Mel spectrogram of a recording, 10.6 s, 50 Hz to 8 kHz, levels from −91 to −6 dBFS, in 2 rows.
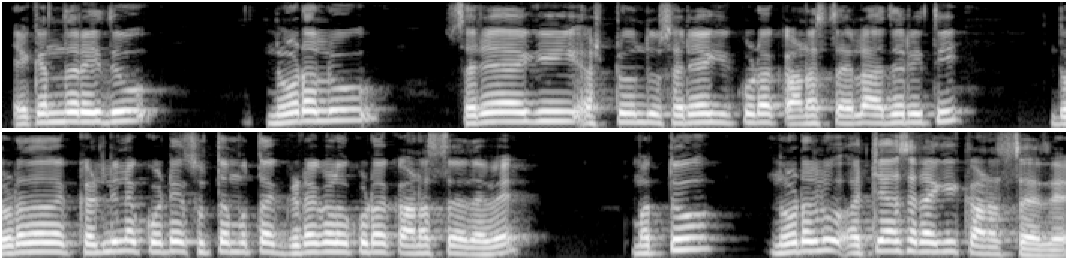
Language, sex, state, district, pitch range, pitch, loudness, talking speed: Kannada, male, Karnataka, Raichur, 185-225 Hz, 210 Hz, -13 LUFS, 135 wpm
